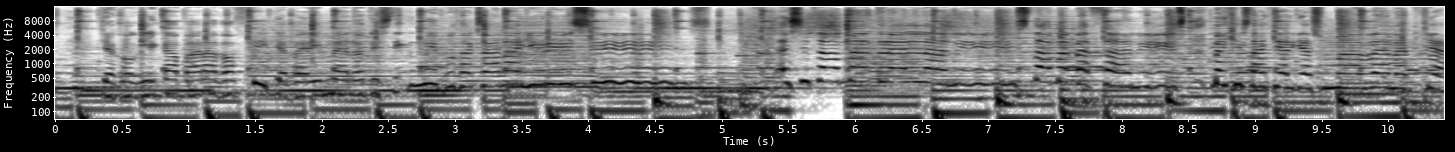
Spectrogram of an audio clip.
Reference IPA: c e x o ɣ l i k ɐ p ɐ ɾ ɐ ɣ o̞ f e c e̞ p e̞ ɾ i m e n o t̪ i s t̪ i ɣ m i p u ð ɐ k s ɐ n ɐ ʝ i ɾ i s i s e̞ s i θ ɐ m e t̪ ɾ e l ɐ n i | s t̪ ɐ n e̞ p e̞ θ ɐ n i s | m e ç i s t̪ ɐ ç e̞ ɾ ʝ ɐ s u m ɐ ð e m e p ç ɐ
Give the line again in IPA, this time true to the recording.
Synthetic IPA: c e x o ɣ l i k ɐ p ɐ ɾ ɐ ð o̞ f i c e̞ p e̞ ɾ i m e n o t̪ i s t̪ i ɣ m i p u θ ɐ k s ɐ n ɐ ʝ i ɾ i s i s e̞ s i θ ɐ m e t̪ ɾ e l ɐ n i | s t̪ ɐ m e̞ p e̞ θ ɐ n i s | m e ç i s t̪ ɐ ç e̞ ɾ ʝ ɐ s u m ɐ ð e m e p ç ɐ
